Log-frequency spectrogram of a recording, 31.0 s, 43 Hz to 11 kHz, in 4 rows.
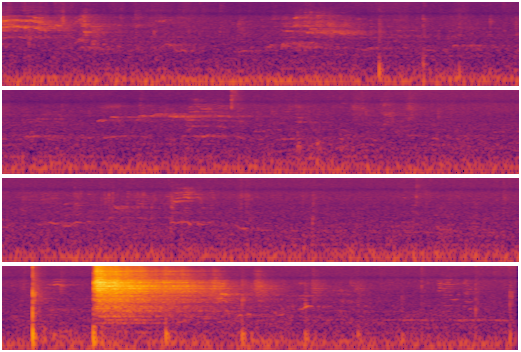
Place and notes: Boy is kicking the ball on the playground, children are screaming...
Recorded with Zoom H2n and Roland CS-10EM stereo microphone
